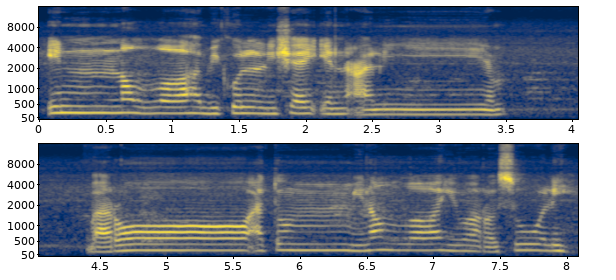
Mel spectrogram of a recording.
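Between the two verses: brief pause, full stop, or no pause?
brief pause. It pauses briefly between verses without breathing. "Sama kayak waqaf, bedanya cuma tidak bernafas"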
